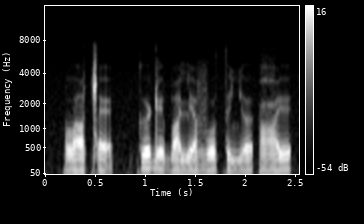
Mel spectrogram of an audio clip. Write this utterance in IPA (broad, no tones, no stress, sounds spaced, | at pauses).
lˠ ɑ ǁ ɛ | k ɯ ɖ e b ɑ lʲ ɑ v o t̪ ə ʎ ə | ʕ ɪ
